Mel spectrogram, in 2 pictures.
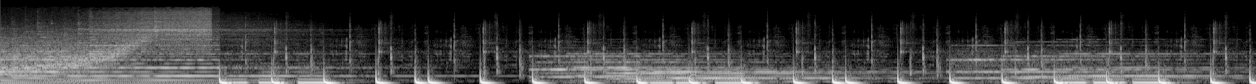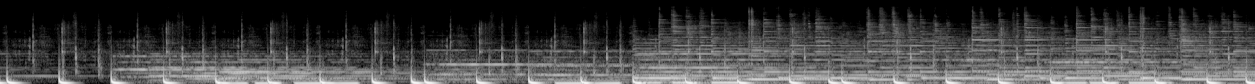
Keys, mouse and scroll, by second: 0.9 -, 2.6 1, 3.1 Return, 6.9-8.0 drag, 8.8-9.9 drag, 13.0 click, 14.0 click, 14.9-16.3 typing, 16.5 Return, 19.1 click, 20.5 click, 20.9 click, 21.5 alt+click, 24.7-25.1 drag.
